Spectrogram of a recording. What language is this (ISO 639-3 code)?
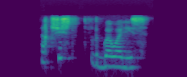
kab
